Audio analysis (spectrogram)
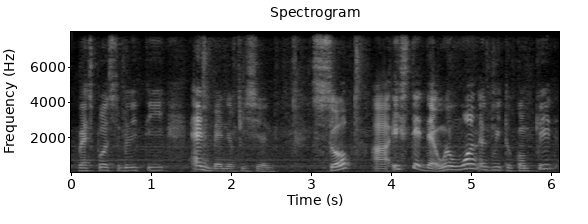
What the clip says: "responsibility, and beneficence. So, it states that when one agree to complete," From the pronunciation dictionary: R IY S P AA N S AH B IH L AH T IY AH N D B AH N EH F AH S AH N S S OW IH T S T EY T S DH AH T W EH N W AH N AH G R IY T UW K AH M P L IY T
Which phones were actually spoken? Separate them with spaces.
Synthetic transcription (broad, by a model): R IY S P AA N S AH B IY L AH T IY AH N B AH N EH F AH SH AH N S S OW IH T S T EY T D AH T W EH N W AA N AH G R IY T UW K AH M P L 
